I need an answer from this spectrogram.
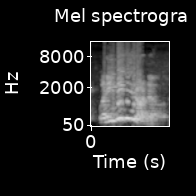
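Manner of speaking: high, loud disbelieving question; incredulous. Retold or imitated. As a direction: act out baffled disbelief. Retold disbelief at friend's answer.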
